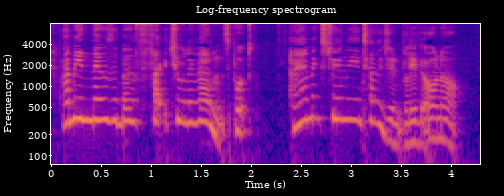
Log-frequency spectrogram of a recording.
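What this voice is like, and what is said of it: Working-class English accent. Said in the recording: “my accent makes me sound like I was dragged up on a council estate like Shameless”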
